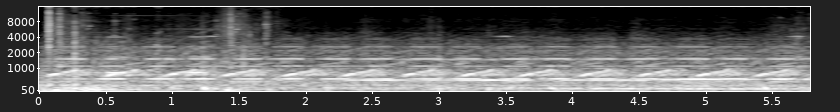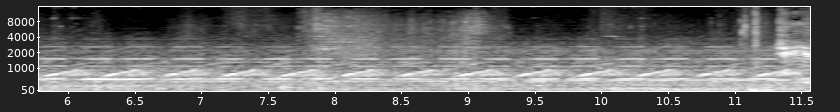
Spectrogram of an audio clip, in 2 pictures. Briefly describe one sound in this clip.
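An electronic tracker beeps in a steady, quick repeating pulse.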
